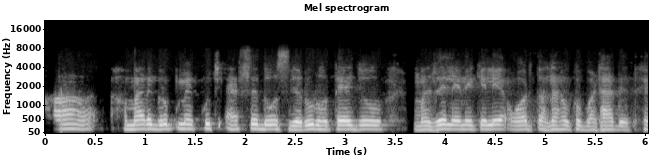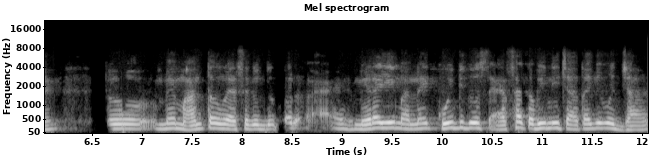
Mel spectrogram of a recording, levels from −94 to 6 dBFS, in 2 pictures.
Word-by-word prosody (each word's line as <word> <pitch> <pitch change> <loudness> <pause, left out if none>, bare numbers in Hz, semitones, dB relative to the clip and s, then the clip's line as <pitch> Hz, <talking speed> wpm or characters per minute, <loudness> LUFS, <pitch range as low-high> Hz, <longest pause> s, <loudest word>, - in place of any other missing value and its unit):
हाँ, 160 0 -1 0.3
हमारे 155 +2 +3
ग्रुप 155 +1 +1
में 165 -1 +3
कुछ 170 -1 +1
ऐसे 150 +2 +1
दोस्त 150 -1 +1
ज़रूर 140 +4 +5
होते 145 +1 +3
हैं, 150 -1 +5
जो 150 0 +1 0.3
मज़े 135 +3 +3
लेने 150 -1 +2
के 150 +1 +1
लिए 155 +1 +4
और 145 -1 -2
तनाव 145 0 0
को 150 +2 -2
बढ़ा 130 +1 -2
देते 135 +2 -4
हैं। 145 - -7 0.5
तो 165 0 -1
मैं 175 +2 -1
मानता 165 +3 -2
हूँ, 170 -3 +2
ऐसे 155 +2 -2
कुछ 155 0 -1
लोग 155 +1 -6
पर 190 - -4
अ, 175 -3 -12
मेरा 155 +4 +2
यही 190 0 +4
मानना 165 -1 -3
है 180 - -4
कोई 180 +2 +3
भी 195 +1 -4
दोस्त 190 0 +1
ऐसा 200 +8 -1
कभी 170 +2 +3
नहीं 190 +1 +1
चाहता 165 0 -3
कि 185 +2 -1
वो 185 -1 +1
जा 135 - -4
155 Hz, 220 wpm, -15 LUFS, 145-170 Hz, 0.5 s, ज़रूर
